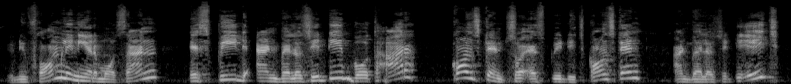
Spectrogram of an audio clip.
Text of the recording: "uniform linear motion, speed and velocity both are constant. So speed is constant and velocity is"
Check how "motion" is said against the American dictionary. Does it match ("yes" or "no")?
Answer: no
